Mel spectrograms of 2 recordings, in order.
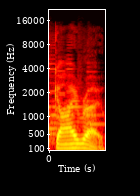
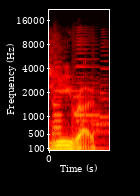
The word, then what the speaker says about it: gyro: warned, this word is often a recipe for pronunciation disaster. The most common mistake I hear is gyro, which I gotta say sounds more like a dude's name than a food. And then there's gyro and even hero, which just make me scratch my head.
